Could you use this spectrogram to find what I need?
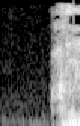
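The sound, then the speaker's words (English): A single loud sneeze during a church sermon. It bursts out abruptly after a brief silence as a harsh, noisy blast that stays strong to the end. “excuse me. Aren't you glad I sneezed that way?”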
